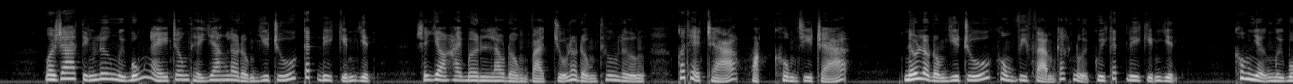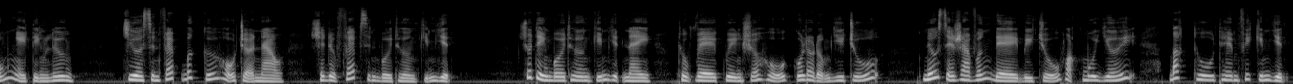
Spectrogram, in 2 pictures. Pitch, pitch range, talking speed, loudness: 180 Hz, 150-210 Hz, 245 wpm, -22 LUFS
